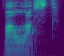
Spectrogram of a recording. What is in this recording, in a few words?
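"ballast", Azerbaijani; Orfoqrafiya Lüğəti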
